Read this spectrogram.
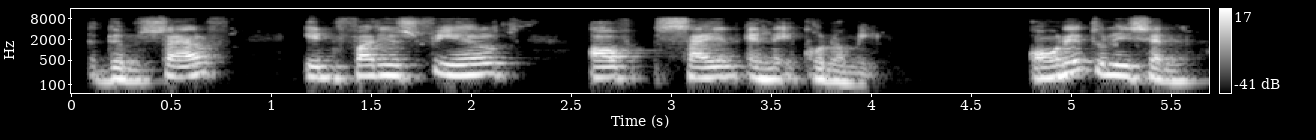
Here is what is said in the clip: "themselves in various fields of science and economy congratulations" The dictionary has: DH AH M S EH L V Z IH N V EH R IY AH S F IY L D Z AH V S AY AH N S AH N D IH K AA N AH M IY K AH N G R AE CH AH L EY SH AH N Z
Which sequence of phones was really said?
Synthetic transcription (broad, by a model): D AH M S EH L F IH N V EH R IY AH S F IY L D AH F S AY AH N S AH N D IH K AA N AH M IY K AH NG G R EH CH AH L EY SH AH N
